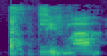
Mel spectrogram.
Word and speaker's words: Ifa: Ifa. Okay. I-F-A. The I is pronounced E, as in C in Spanish. You know, S-I. It's pronounced like that.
